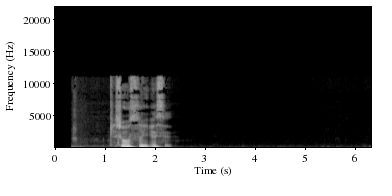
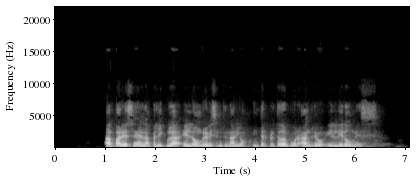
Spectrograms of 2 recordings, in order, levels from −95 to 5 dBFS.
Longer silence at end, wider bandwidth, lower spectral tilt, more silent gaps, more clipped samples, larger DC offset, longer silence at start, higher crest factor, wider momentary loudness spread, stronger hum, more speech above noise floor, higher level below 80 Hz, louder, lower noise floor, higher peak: first, 4.05 s vs 0.8 s; first, 11.5 kHz vs 7.4 kHz; second, -5 dB/octave vs -7 dB/octave; neither; neither; neither; second, 0.35 s vs 1 s; about the same, 22 dB vs 18 dB; first, 13 LU vs 10 LU; neither; second, 60 dB vs 71 dB; about the same, -62 dBFS vs -60 dBFS; about the same, -21 LUFS vs -19 LUFS; second, -80 dBFS vs -89 dBFS; second, -6 dBFS vs -2 dBFS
